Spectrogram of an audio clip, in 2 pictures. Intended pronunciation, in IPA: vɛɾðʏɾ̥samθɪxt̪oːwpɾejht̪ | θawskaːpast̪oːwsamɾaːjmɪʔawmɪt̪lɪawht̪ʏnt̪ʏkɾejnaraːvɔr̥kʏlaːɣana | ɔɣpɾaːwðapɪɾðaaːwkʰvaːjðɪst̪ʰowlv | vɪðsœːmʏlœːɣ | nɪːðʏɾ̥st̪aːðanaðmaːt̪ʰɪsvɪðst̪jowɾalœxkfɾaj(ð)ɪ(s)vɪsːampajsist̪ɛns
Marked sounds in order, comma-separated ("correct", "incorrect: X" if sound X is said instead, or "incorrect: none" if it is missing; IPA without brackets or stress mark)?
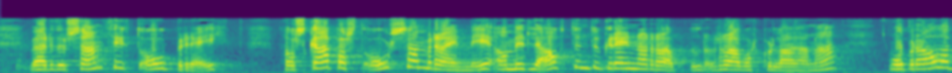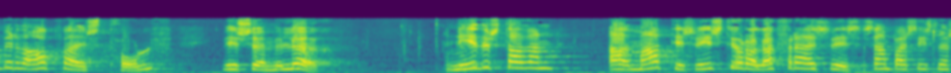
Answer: correct, correct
